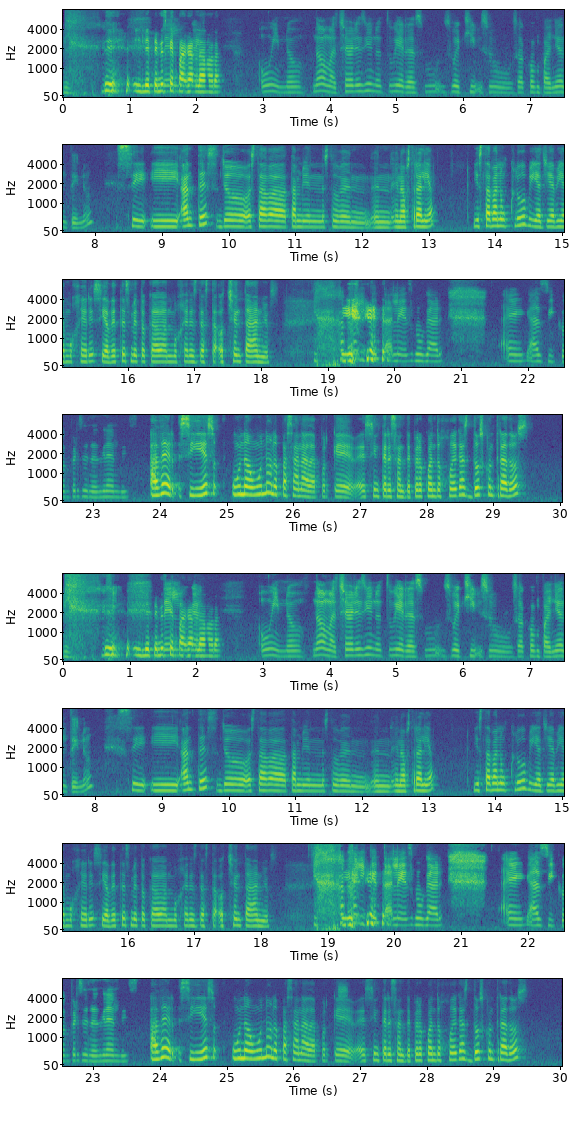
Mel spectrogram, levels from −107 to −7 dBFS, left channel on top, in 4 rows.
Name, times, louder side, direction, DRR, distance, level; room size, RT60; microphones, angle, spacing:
voice 1, 0.0-2.1 2.9-8.5 18.8-23.6 26.7-26.8, right 7 dB, 60° right, 1.8 m, -31 dB
voice 2, 0.6-2.4 8.4-13.1 13.7-18.7 19.2-19.8 23.9-29.5, left 3 dB, 50° left, 1.8 m, -23 dB
head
